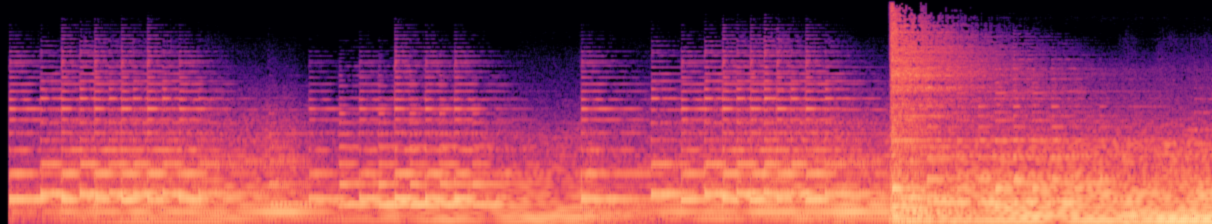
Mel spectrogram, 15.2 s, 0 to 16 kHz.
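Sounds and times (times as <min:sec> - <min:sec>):
fearful piano film theme: 0:00.1 - 0:15.1.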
